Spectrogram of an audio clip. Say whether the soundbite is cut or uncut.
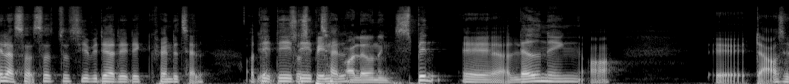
uncut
